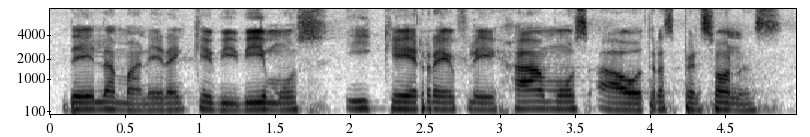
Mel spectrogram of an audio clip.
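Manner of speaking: usual speaking voice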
